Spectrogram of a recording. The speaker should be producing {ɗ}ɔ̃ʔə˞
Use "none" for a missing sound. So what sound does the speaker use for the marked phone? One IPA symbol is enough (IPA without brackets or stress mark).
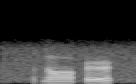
ɗ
